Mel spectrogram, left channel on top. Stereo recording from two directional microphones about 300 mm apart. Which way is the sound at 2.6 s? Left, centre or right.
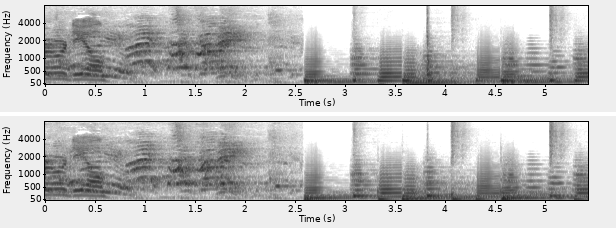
Centre.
